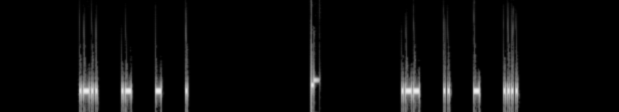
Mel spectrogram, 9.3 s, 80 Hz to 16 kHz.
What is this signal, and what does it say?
Morse code, heard as a keyed tone, about 40 wpm, spaced as for 19 wpm, 700 Hz. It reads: LATE WITH
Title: 4x Character Spacing - Top 300 Words - 40wpm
